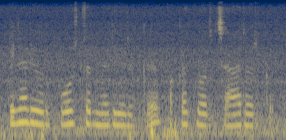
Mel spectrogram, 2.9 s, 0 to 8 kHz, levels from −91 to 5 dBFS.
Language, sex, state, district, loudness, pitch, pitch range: Tamil, female, Tamil Nadu, Chennai, -18 LUFS, 225 Hz, 215-240 Hz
